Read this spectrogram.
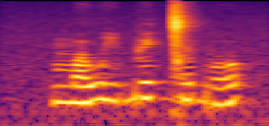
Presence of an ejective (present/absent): absent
